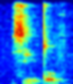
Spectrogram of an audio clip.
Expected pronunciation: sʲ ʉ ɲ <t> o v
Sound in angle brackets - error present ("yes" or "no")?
no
